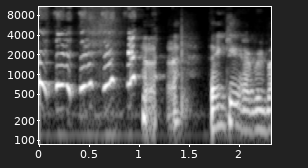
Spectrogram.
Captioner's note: laughter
